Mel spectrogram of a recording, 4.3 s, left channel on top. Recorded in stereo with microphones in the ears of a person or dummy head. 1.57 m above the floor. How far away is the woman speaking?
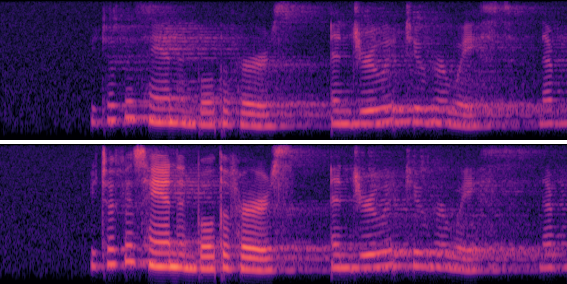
About 1.4 m.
